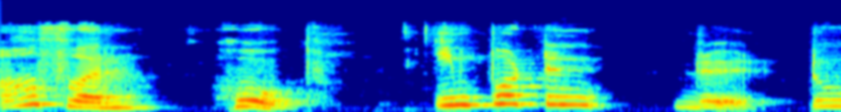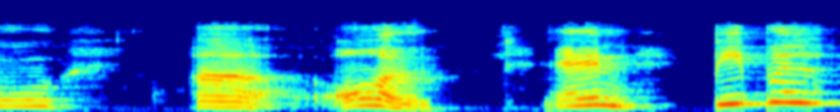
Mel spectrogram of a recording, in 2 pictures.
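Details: Adult woman, former ophthalmologist, with aphasia after a stroke, still recovering speech with speech-language therapy; real patient; aphasia.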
